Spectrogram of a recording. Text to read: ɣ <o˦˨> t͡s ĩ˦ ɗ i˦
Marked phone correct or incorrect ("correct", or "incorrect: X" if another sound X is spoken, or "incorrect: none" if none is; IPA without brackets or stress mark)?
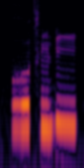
incorrect: o˦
